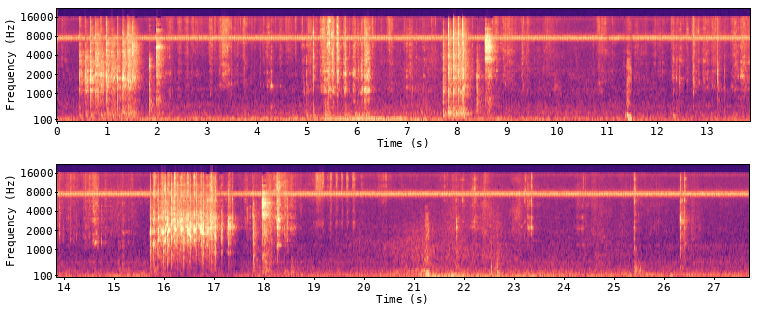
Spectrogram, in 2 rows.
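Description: Irregular metallic knocks, clinks and scraping as the corroded metal housing of an old Hitachi G13S1 angle grinder is handled and struck on a rusty block while it is taken apart. Several louder clattering spells stand out, the loudest just past the middle.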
